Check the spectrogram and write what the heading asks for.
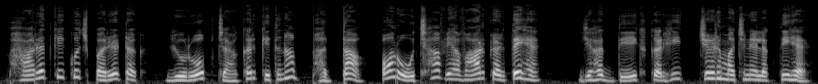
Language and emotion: Hindi, disgusted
